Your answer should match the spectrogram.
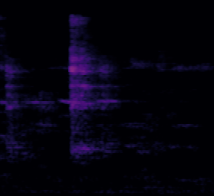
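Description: Near silence: faint room tone, with one brief soft hiss-like noise about three quarters of a second in.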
